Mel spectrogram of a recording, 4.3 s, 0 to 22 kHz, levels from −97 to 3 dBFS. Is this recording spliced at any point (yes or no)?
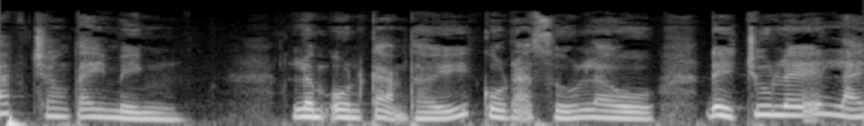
yes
